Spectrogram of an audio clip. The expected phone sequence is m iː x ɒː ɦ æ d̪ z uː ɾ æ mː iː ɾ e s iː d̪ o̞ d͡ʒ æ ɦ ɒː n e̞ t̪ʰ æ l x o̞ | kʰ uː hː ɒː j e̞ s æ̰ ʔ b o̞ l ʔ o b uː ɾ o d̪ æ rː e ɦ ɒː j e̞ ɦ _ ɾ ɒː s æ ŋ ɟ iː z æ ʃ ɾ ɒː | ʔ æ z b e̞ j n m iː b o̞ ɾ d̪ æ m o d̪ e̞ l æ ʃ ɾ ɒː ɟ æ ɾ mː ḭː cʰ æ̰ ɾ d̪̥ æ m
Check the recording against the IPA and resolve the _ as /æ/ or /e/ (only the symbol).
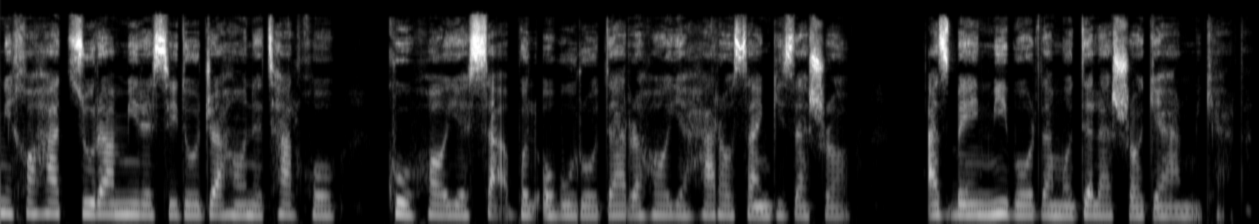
æ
